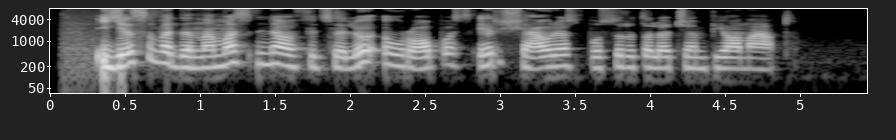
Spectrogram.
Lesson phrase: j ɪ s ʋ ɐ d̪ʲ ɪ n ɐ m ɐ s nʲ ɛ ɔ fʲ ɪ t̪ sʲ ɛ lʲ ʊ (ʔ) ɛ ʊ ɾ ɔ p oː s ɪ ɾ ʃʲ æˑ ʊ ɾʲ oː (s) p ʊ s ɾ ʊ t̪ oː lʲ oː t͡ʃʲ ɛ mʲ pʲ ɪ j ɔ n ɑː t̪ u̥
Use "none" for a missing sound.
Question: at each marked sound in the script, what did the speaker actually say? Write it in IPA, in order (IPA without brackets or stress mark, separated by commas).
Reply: ʔ, s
